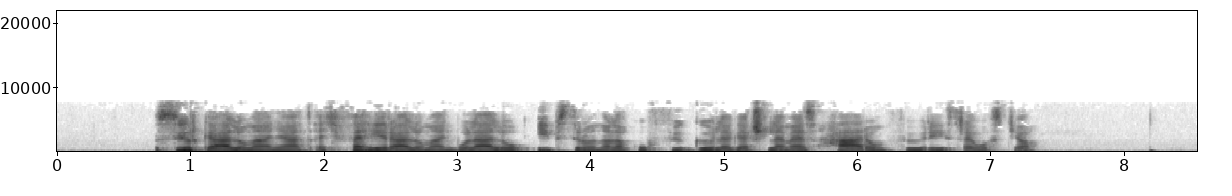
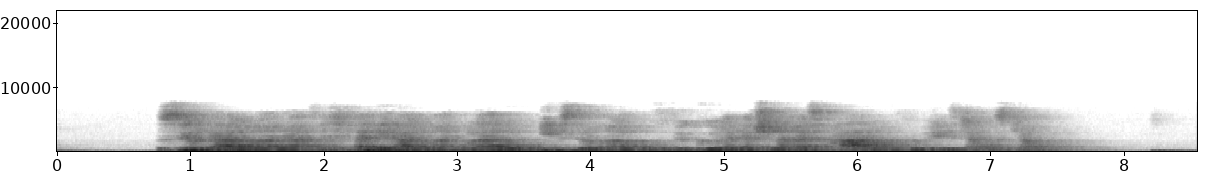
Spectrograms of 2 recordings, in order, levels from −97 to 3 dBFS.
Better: first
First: none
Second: room echo; dies away in 1.3 s

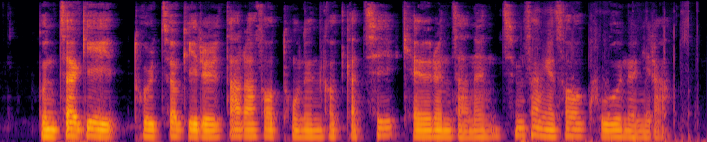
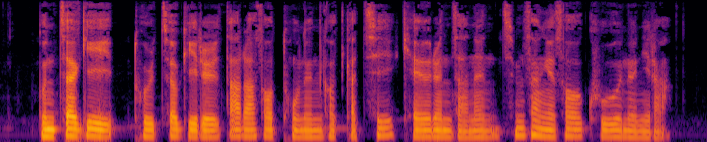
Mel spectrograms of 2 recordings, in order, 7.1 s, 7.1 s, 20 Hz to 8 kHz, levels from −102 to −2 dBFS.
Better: second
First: noise reduction (neural separator model SepFormer DNS4)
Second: none

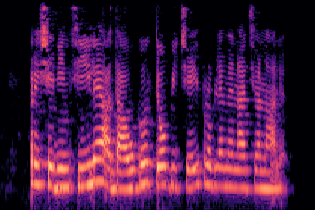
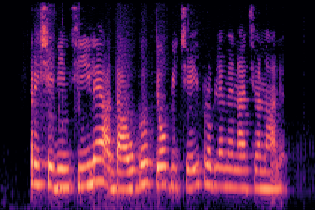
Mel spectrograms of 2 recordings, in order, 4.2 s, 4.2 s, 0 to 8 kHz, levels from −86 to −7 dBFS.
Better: first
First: none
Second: noise reduction (neural separator model SepFormer DNS4)

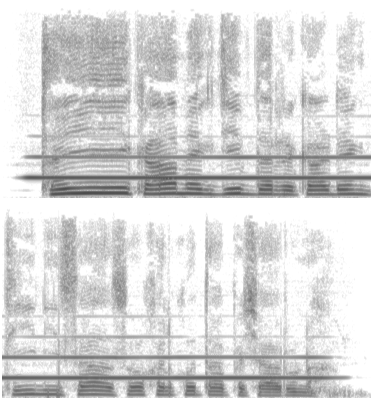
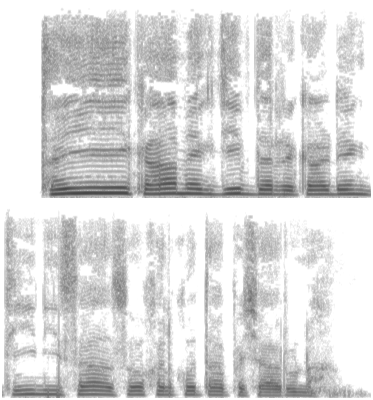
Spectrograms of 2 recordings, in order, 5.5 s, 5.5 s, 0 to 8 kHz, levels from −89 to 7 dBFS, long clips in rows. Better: second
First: background sound (Wind instrument, woodwind instrument); 1 dB below the speech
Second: none

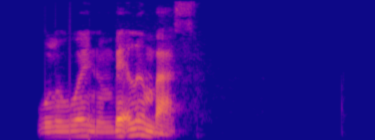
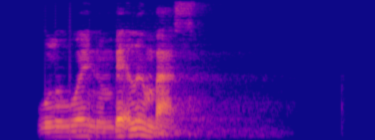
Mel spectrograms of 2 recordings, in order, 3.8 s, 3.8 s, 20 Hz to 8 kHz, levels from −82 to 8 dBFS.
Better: first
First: none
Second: room echo; dies away in 1.2 s

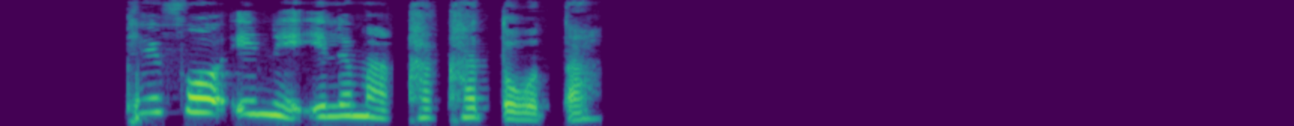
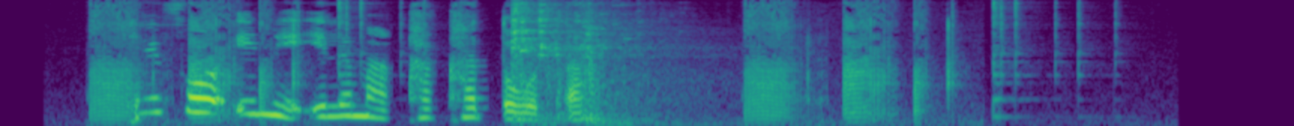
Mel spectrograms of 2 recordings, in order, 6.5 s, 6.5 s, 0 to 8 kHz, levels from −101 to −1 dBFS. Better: first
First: none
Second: background sound (Fart + Shatter / Crushing); 11 dB below the speech

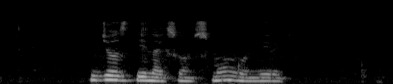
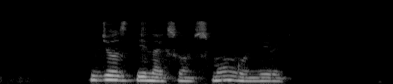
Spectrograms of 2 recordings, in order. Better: first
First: none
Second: noise reduction (neural mask model Resemble Enhance denoiser)

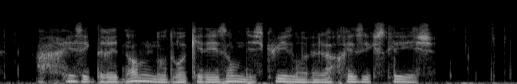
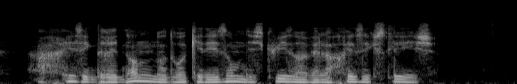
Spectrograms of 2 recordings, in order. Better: second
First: noise reduction (neural diffusion model UNIVERSE++)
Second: none

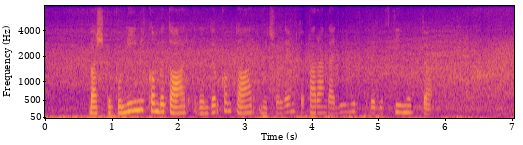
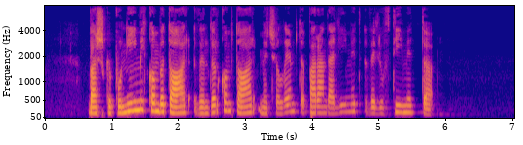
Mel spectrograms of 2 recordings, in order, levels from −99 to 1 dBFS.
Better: second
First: background sound (Traffic noise, roadway noise); 4 dB below the speech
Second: none

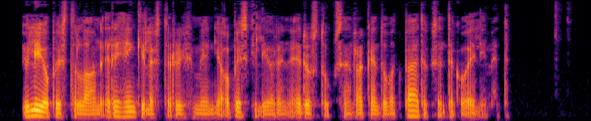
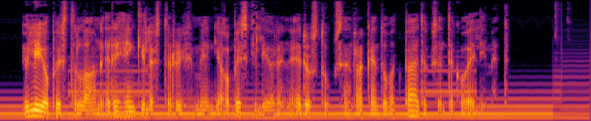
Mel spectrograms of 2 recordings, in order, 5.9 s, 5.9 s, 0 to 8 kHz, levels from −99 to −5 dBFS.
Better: first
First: none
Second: background sound (Keyboard (musical)); 5 dB below the speech

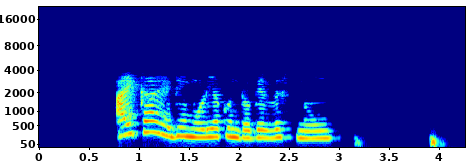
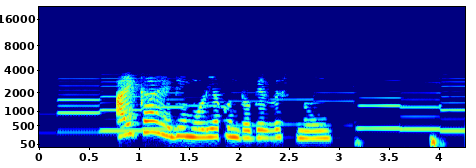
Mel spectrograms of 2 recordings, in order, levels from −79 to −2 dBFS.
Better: first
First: none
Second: noise reduction (classical method spectral subtraction)

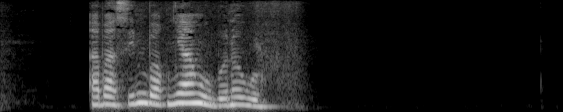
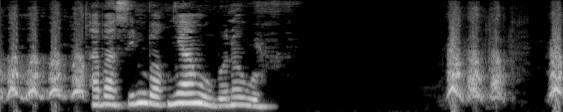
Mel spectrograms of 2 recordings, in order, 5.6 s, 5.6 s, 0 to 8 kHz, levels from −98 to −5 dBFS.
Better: first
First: none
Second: noise reduction (classical method Wiener filter)

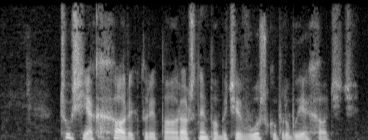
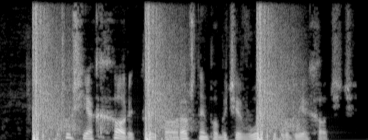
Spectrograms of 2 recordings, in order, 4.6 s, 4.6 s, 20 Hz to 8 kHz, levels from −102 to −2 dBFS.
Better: first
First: none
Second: noise reduction (classical method spectral subtraction)

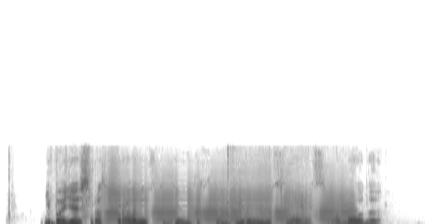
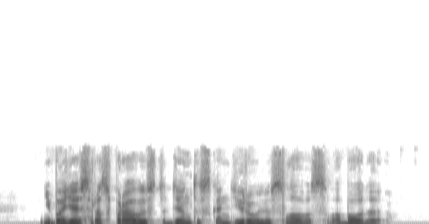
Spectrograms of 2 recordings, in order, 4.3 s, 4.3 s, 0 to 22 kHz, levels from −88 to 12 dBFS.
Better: second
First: noise reduction (neural mask model RNNoise)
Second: none

